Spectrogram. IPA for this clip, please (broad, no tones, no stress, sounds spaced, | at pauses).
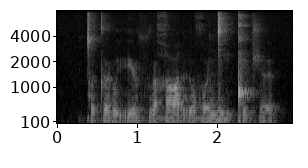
ǀ ʊ t ʊ ɽ u rʲ ə˞ sʷ ə˞ ʁ ɑ r u ʁʷ ə˞ ŋ͡ǀ i ǃ ɪ d͡ʒ ə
